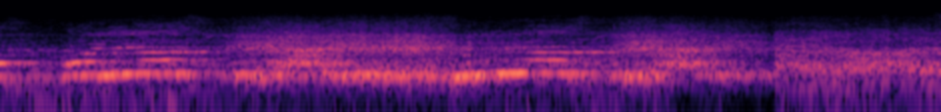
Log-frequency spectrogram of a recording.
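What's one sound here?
A large stadium crowd chants loudly in unison.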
